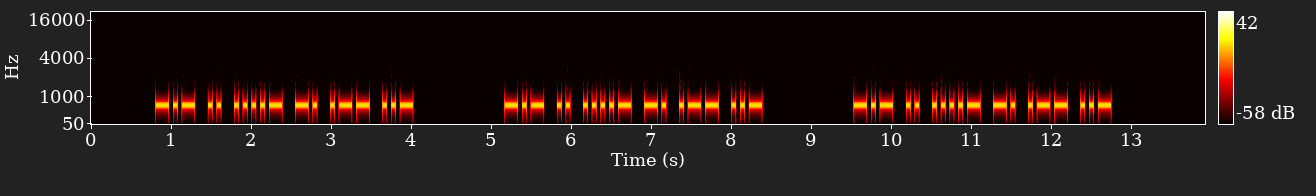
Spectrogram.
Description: Morse code, heard as a keyed tone, about 22 wpm, 700 Hz. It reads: KI4NWU KI4NWU KI4NWU
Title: USA Call Signs - 6 Characters - Repeated 3x - 22wpm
